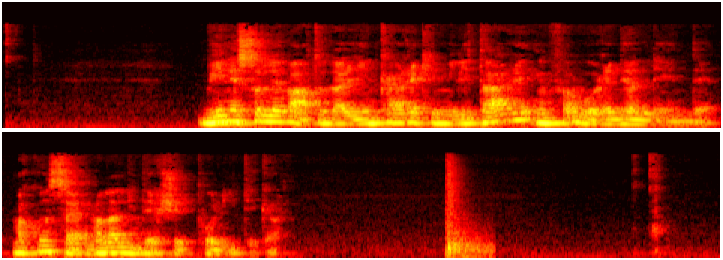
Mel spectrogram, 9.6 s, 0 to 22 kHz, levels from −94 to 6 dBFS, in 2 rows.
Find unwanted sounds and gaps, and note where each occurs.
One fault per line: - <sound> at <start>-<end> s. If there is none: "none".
- thud at 7.8-8.1 s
